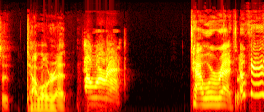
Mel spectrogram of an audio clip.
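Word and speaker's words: Taweret: attributes pendulous female human oh that's how you pronounce it toet toet Tower Red okay I S I saying it right yeah Tower Red all right so Tower Red I was just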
